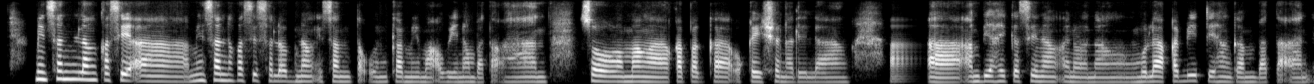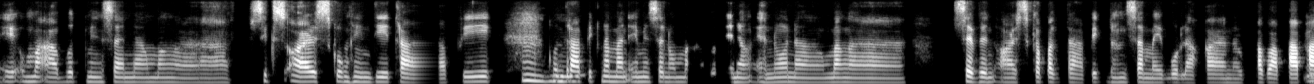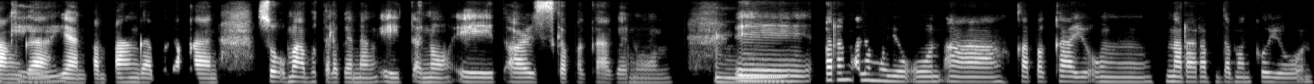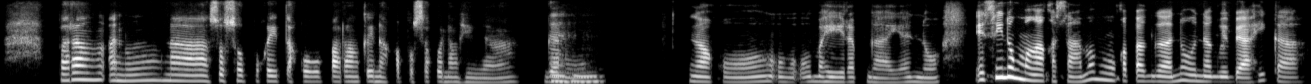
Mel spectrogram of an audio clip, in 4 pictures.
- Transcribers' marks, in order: other noise; distorted speech; tapping
- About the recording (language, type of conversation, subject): Filipino, advice, Paano ko mababawasan ang stress at mananatiling organisado habang naglalakbay?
